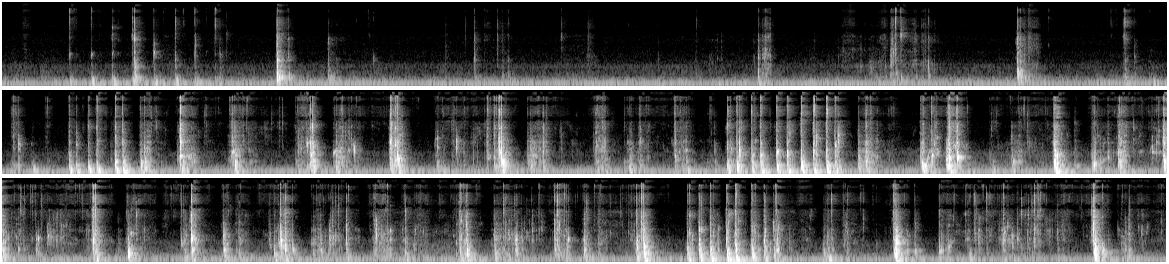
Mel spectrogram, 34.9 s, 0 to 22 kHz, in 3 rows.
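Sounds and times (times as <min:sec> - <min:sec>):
slime squishing with sticky clicks: 0:11.1 - 0:34.9.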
